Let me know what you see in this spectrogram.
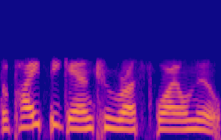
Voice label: Speech 1 IMBE (8 kHz sampling rate)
